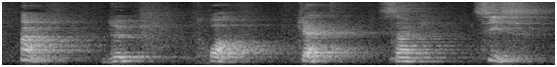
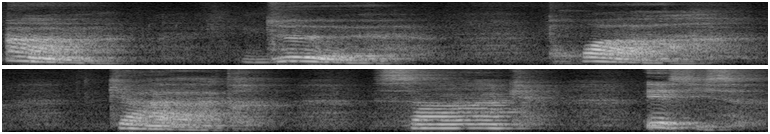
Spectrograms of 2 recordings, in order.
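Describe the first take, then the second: First: Very fast counting. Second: Slow, spaced-out count. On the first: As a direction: rattle off the count, quick and clipped. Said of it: "Et encore plus vite". (comptage très rapide) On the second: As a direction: give each number time. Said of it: "on finit en refaisant doucement". (comptage lent et posé) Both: Shown as a demonstration.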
